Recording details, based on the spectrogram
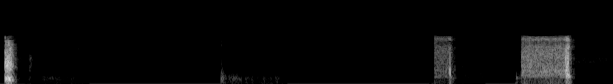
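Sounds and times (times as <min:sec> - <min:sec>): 
radio transceiver tone bursts: 0:04.4 - 0:04.6, 0:05.2 - 0:05.8.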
